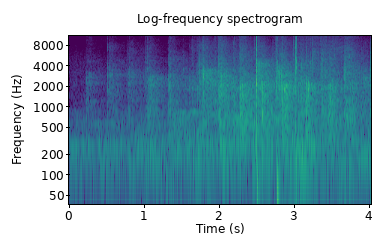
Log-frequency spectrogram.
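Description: Applause from a small audience, building about a second in and dying away near the end, with two sharp knocks close together in the middle.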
